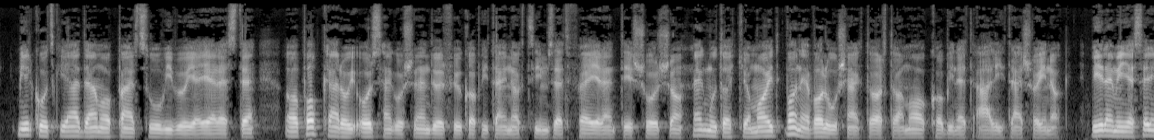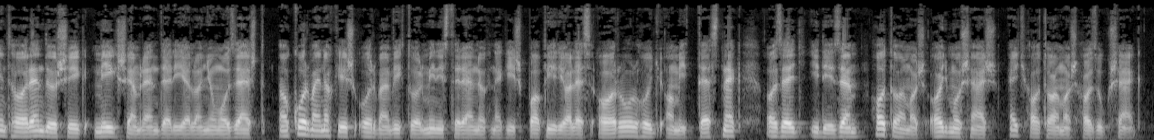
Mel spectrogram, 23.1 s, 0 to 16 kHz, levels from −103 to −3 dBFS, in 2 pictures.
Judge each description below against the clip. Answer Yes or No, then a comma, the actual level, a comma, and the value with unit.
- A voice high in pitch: No, low, 105 Hz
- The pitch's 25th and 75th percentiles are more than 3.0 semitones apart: Yes, average, 4.5 semitones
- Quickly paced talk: No, average, 135 wpm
